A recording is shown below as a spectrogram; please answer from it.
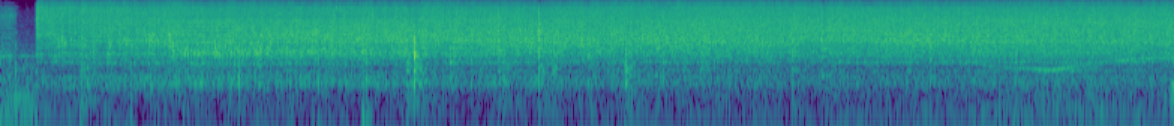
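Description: Beef frying in hot oil in a pressure cooker pot on a high flame, cooking Jamaican stew peas; a steady, loud sizzle and hiss carries on without a break, with a few faint stirring knocks and scrapes.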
